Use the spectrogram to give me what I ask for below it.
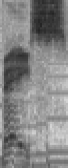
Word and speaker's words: Bass: fro hey bass hi it's pronounced bass I know that's what I said bass all right oh man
